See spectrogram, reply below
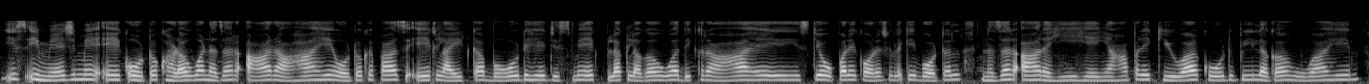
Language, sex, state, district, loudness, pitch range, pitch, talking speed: Hindi, female, Bihar, Sitamarhi, -19 LUFS, 190-215 Hz, 205 Hz, 200 wpm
